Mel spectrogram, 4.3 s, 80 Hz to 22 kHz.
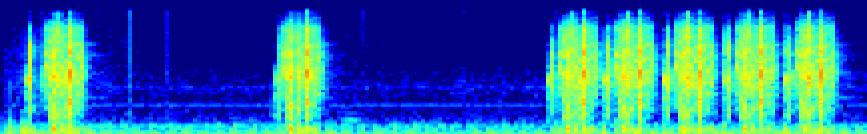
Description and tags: Camera Shutter
Sound of the shutter from my Canon T3i
dslr, nikon, picture, pictures, shoot, slr, snap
